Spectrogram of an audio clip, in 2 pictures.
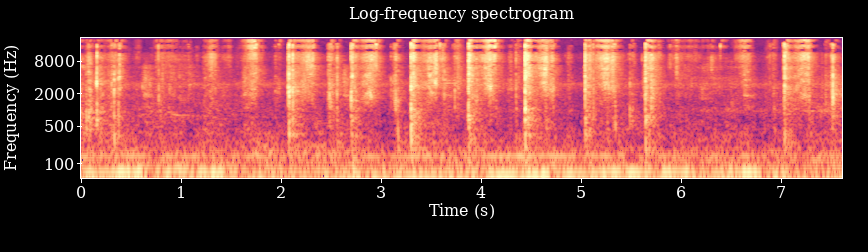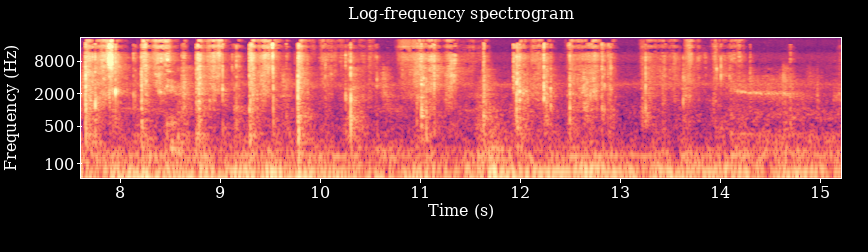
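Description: Tarot cards being shuffled by hand, a steady run of quick papery riffles and taps that carries on for about fifteen seconds over a low background hum, with no talking.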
